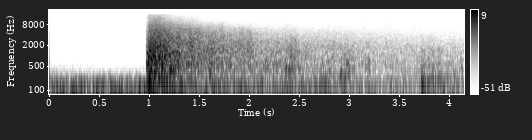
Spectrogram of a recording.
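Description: Logo-sting sound effect: a low rumble, then about a second in a sudden loud impact hit that fades away slowly over the next few seconds.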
